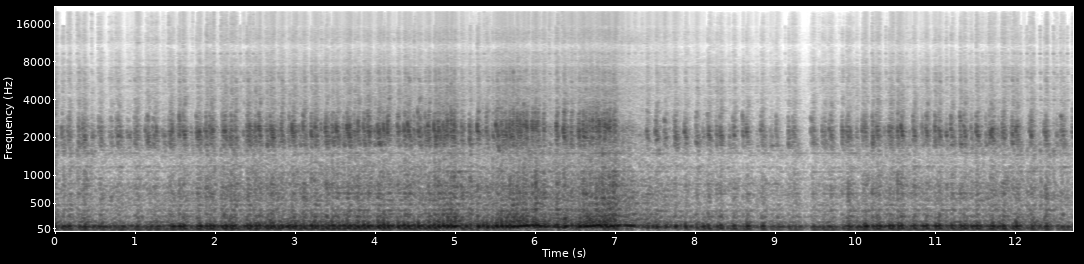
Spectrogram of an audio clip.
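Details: 1965 Chrysler 300 non-letter car, 383 V8, revived after sitting since 2005 in the California desert following transmission issues; carburetor mixture screws about 1.5 turns out, still needs timing. Deep, lumpy burble from behind, swelling on a throttle blip, then back to rough idle.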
